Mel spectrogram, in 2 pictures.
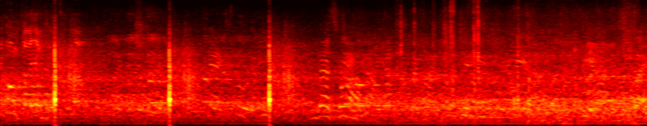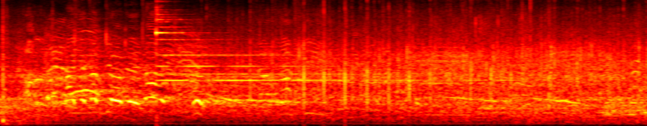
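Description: Boxing arena crowd shouting and cheering, with a few sharp smacks of punches in the first four seconds. Near the eleventh second the ring bell is struck and rings out for about two seconds, marking the end of the round.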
